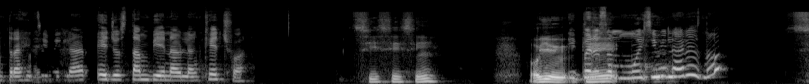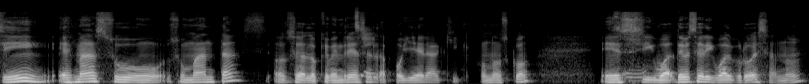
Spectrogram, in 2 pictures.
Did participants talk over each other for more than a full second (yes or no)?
no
